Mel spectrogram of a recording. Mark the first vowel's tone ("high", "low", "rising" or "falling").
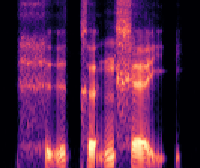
rising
